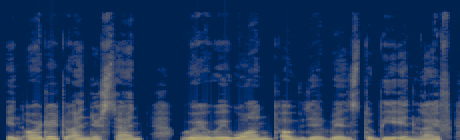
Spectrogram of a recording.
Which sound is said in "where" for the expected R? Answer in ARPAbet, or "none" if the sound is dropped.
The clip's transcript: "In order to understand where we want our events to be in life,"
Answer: R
